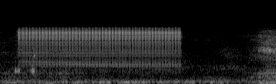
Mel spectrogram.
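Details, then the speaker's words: 2001 Prizm (Toyota Corolla) 1.8L with a 171 code, injector driven by an OTC 3398 pulse tester at 50 pulses: crisp, even buzz of about a second and a half; clicking cleanly, working normally. "now i'm going to go to 50 pulses you want to hear 50 pulses"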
